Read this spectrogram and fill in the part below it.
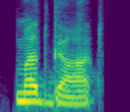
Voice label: "mudguard", Indian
